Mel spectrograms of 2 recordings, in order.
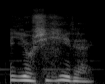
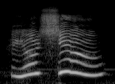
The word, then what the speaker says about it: Ryoshu: 아니, 그 글자는 그렇게 읽는 게 아니라 No, that's not how you read those letters. 요시대라고 읽는 거다. Yoshihide. That's how you say it. 요슈! Ryoshu!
